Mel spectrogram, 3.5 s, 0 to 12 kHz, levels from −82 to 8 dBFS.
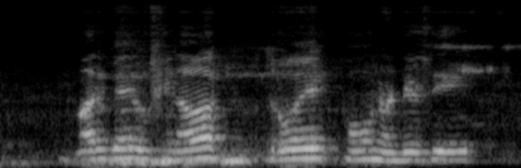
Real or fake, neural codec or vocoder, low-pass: fake; codec, 32 kHz, 1.9 kbps, SNAC; 10.8 kHz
